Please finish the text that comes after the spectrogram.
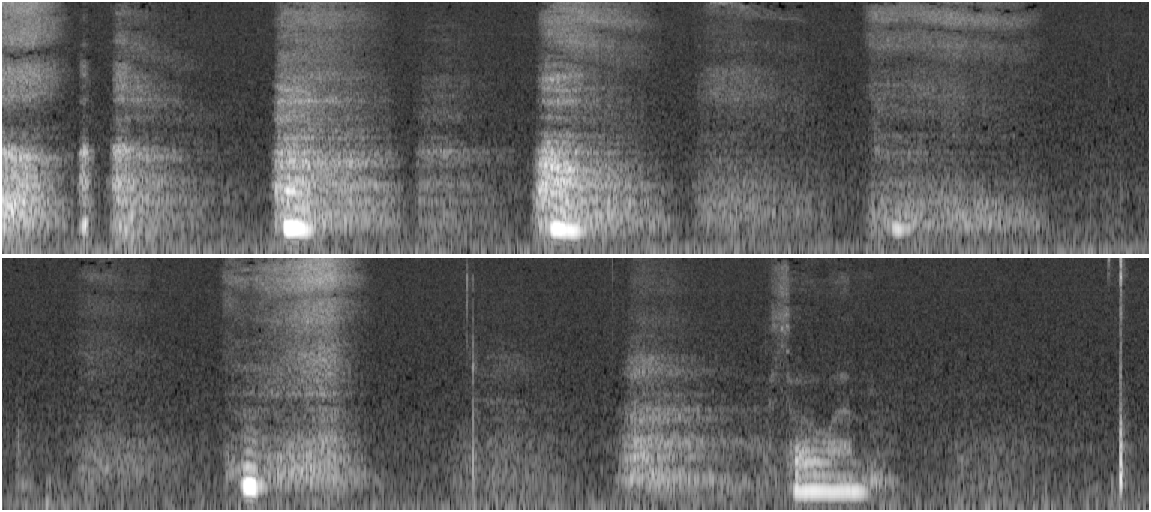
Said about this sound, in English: Now just listening to each other breathe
